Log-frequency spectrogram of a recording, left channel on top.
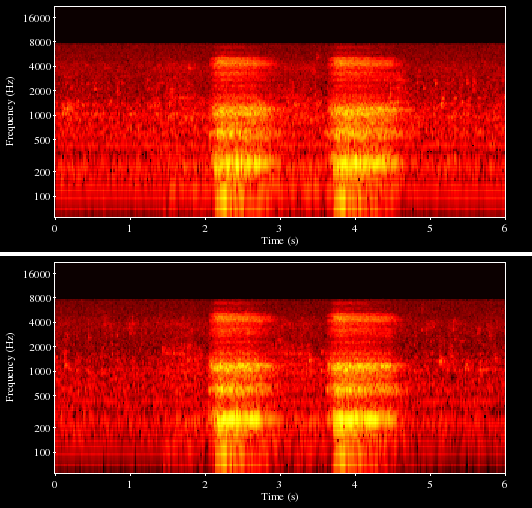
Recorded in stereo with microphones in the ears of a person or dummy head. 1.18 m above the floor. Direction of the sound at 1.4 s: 50° right (ahead or behind).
